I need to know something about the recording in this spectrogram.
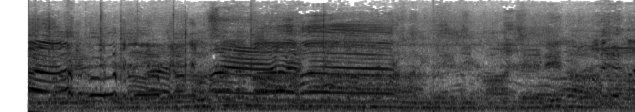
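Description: A crowd of men beat their chests in rhythm.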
